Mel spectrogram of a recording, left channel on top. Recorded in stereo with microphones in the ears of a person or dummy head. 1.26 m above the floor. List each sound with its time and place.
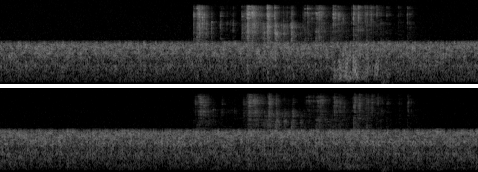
1.9 s keys jangling: 85° left, 2 m; by 4.2 s 15° left (ahead or behind), 2.5 m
